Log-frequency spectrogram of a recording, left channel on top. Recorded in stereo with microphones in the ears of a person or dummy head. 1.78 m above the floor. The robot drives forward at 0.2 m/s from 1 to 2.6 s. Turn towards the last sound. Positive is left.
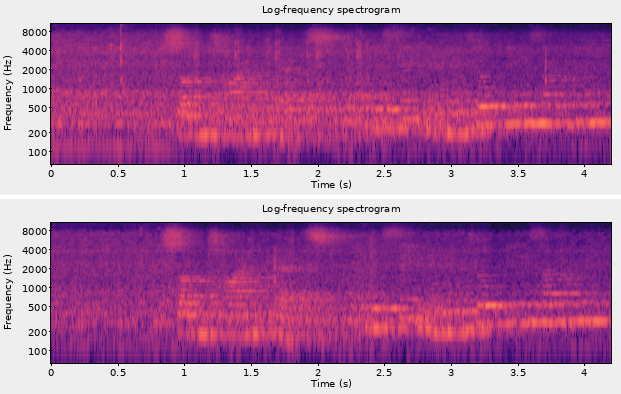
turn(degrees=-35)  # may be behind; listen again after turning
